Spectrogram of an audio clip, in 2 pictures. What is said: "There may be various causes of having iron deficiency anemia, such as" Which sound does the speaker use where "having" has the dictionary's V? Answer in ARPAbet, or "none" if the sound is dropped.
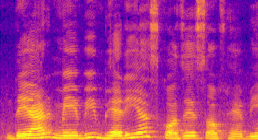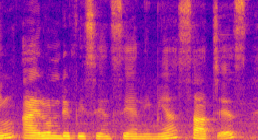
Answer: B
